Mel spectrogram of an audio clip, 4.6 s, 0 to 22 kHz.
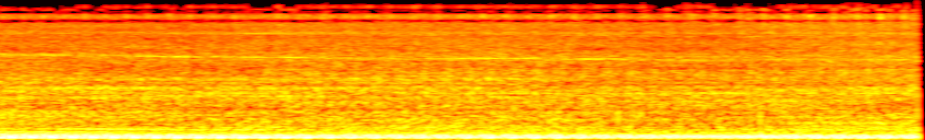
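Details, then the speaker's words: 1993 Fox Body with newly built Coyote 5.0 (AMS forged bottom end, stock 2011 heads and cams), first start: fired on first hit, deep even V8 burble at idle, no knocks or ticks, tons of oil pressure; running smooth. "Fired with the first hit. Built motor. Tons of oil pressure. Although maybe reading a little skewed. She's running smooth."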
